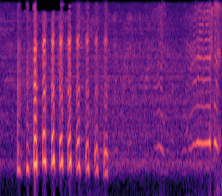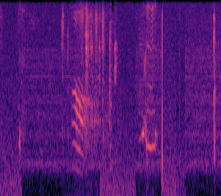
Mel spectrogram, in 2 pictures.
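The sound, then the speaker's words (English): A baby girl fusses and whimpers, starting with a quick run of short rhythmic whines, then a few longer wavering whimpers that rise and fall in pitch, with pauses between. “You're okay, fussy baby.”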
